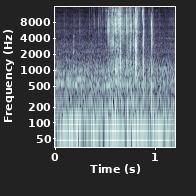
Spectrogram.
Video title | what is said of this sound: pain croustillant et pizza | vous entendez? Ça croustille, c'est super.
